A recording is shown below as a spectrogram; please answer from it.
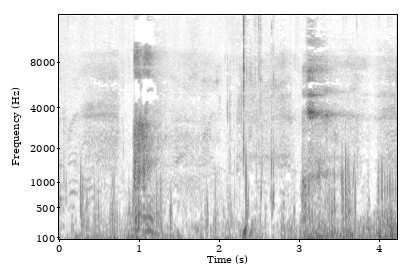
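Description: Mud volcano vent bubbling: gas bursting up through thick wet mud in wet blurps, with a strong one about a second in and a sharp loud pop a little after two seconds. This is the escaping gas, mostly methane, that drives the volcano.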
